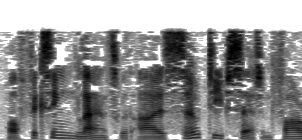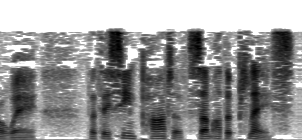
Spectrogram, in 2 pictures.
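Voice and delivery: ordinary delivery, nothing marked

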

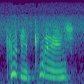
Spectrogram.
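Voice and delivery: very high, hammed-up begging; pleading cry. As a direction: squeal it like a panicked brat begging. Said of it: "with cries of".

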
